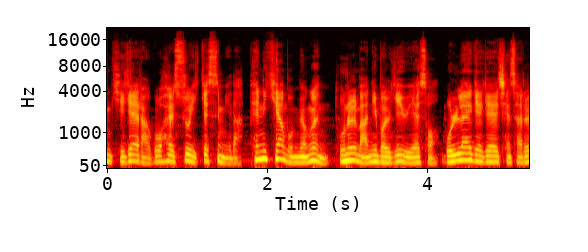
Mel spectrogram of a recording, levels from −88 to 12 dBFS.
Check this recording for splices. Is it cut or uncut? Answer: cut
